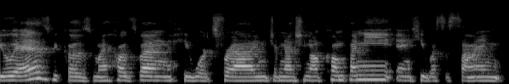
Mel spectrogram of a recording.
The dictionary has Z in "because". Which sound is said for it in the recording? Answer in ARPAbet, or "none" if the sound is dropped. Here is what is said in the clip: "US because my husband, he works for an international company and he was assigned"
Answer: Z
